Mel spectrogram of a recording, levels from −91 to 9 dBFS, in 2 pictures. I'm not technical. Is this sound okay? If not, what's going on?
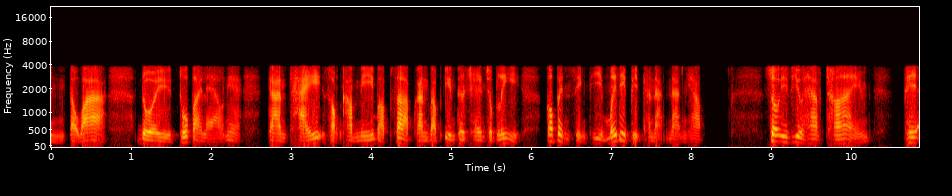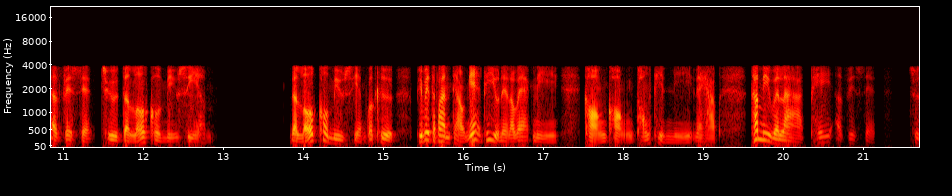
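No. The speech has a harsh, rasping hiss that rises and falls with the talking, plus a muffled phone sound, from start to end. This is G.726 ADPCM, a telephone coding squeezed too tightly.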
